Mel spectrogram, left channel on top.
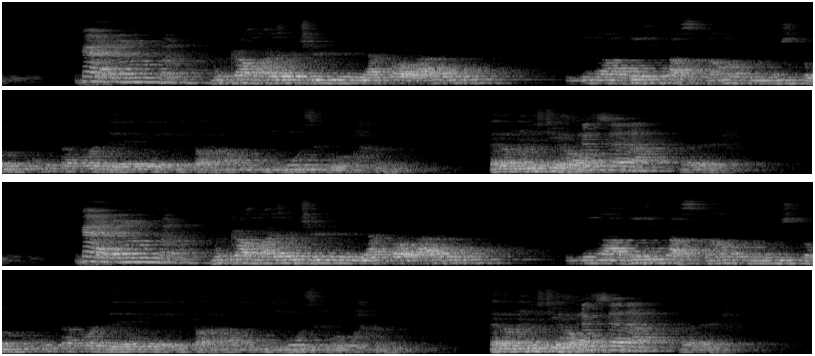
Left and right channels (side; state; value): both; normal; correlation 0.33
